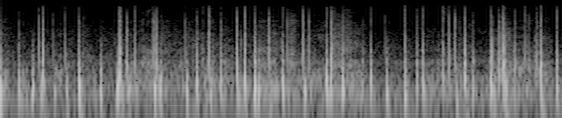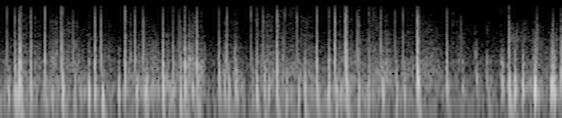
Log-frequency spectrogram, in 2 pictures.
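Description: Long nails tap rapidly across a cardboard Minecraft Lego box as it is turned from front to back. The taps are dense, dry and hollow-sounding, with short clicks centred in the low-mid range that die away almost instantly, and brief pauses between bursts.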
